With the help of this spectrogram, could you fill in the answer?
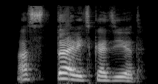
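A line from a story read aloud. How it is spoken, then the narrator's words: Barked command. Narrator (Russian): рявкнул мастер Тиртон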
